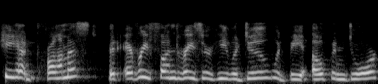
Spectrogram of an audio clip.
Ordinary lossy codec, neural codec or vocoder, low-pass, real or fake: Opus, 16 kbps; codec, 16 kHz, 8 kbps, FunCodec, trained on LibriTTS, 25 frames a second; 7.2 kHz; fake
